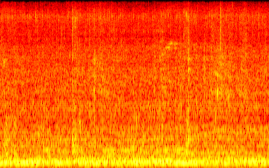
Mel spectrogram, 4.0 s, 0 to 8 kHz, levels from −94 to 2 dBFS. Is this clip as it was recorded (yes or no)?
yes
